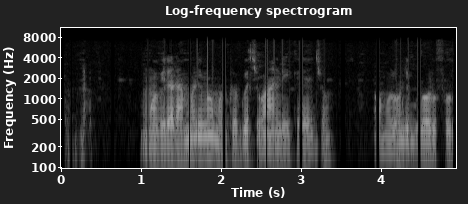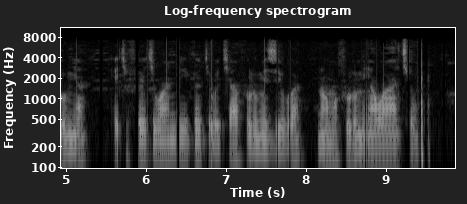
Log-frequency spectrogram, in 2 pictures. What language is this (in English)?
Ganda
